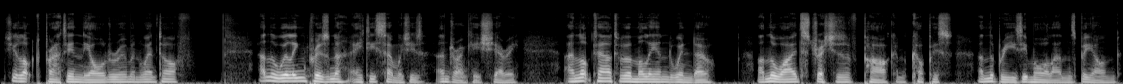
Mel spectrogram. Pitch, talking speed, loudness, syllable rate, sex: 115 Hz, 220 wpm, -19 LUFS, 6.2 syllables/s, male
